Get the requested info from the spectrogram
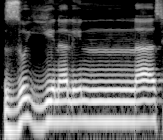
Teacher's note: زا کو سختی سے ادا کریں گے، سیٹی کے ساتھ ادا کریں گے، اور یا کے ساتھ زا کو سختی سے ملائیں گے۔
